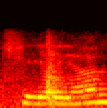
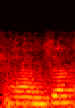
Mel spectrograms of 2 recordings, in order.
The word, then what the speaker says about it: tangent: going to abbreviate that t a n but pronounce it tangent not tan if we pick one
